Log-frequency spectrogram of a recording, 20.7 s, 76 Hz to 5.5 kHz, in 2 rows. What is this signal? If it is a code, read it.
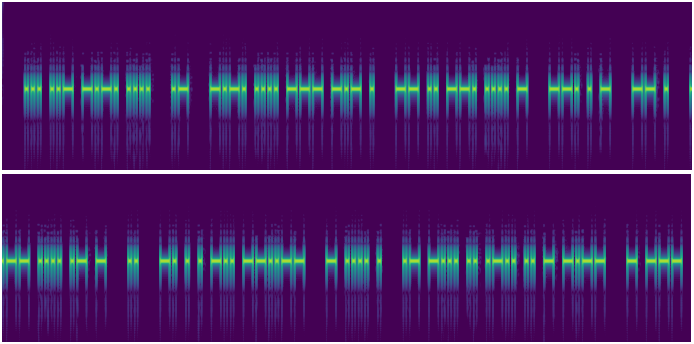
Morse code, heard as a keyed tone, about 25 wpm, 600 Hz. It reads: SUCH A CHOKE MIGHT GET ME WHAT I NEED, THE ABILITY TO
